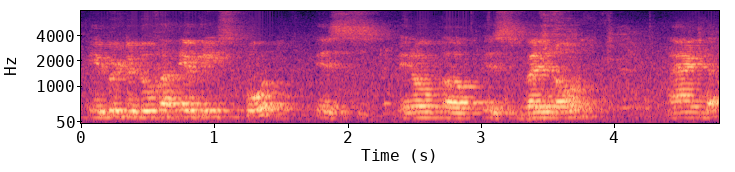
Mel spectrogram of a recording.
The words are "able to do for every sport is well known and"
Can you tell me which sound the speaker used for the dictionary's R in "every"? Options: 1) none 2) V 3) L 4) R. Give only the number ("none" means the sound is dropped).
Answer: 4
